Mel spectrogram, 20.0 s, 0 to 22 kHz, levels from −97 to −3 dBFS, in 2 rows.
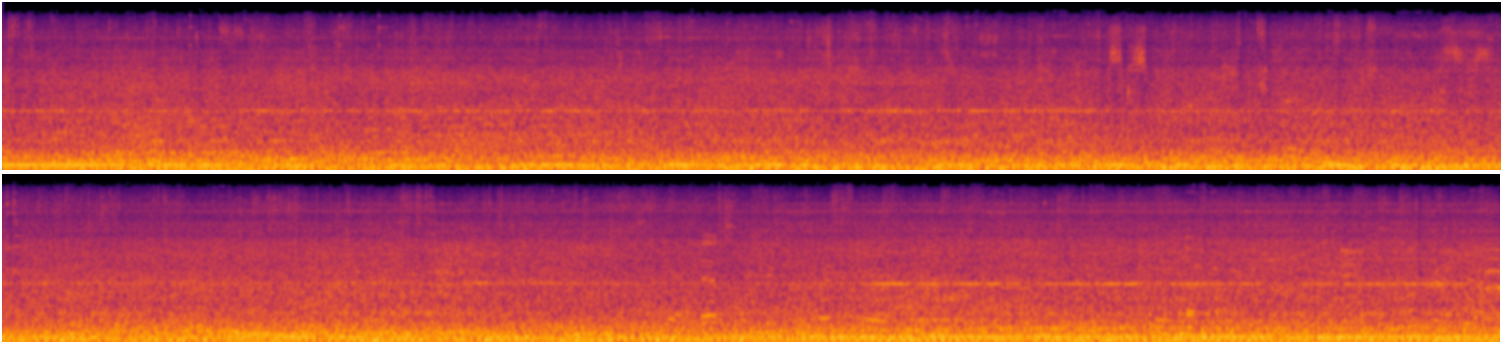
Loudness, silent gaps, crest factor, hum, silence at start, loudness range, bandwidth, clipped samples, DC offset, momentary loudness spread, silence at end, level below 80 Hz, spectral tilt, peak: -21 LUFS; none; 12 dB; none; 0 s; 2 LU; 16 kHz; under 0.1%; under 0.1%; 3 LU; 0 s; -26 dBFS; -6 dB/octave; -6 dBFS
